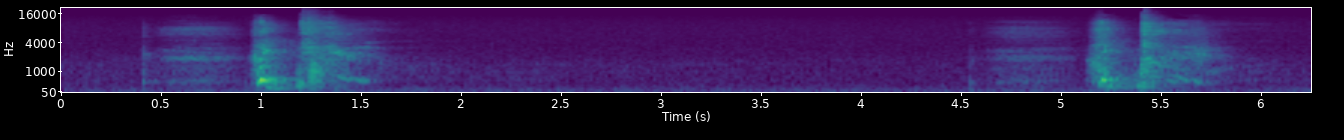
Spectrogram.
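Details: Two sneezes about four seconds apart, each with a short breathy wind-up and then a sharp explosive burst; sneezing.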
